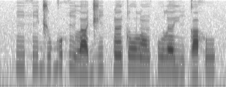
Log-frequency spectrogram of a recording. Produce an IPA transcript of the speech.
i˧ h i˧ d͡ʒ u˧ ɡ u˦ h i˦˨ l a˨ d͡ʒ i˧ k͡p ɛ̃˦ t o˦ l ɔ̃˧ k͡p u˧ l ɛ˧ j i˨ ɡ a˨ h u˧

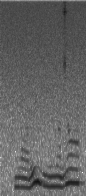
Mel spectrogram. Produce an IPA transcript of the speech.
j ɔ̃˨ ɾ ɨ˦ j i˨ ɲ ɔ̃˨ z ɔ̃˦

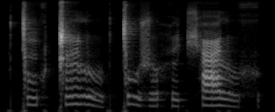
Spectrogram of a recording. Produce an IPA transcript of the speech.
ǀ ũ x ǁ ə̃ l ʊ | ǀ u z ʊ h ʏ t͡ʃʰ a l ʊ x

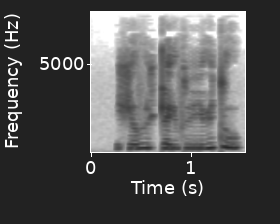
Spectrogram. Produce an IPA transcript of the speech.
ʃ ə v y ʃ ʈ ɛ ɾʲ u f r y t u

